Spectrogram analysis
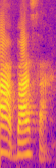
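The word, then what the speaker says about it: באסה: คำ นี้ นะ คะ อ่าน ว่า บาซ่า บาซ่า แปล ว่า อะไร บาซ่า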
